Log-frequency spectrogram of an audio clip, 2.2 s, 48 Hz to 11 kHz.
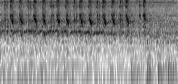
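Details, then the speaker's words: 1981 Honda CX500 V-twin motorcycle started for the first time in years, after bending the bent choke back, without touching the throttle. Cranks briefly, then fires and catches at once into an even burbling run with no knocks or misfires; normal start. "Dude, what? Dude, what? Yo. It sounded good here. Yeah. Get it. See if it'll idle."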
